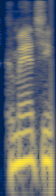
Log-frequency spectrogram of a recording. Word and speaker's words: Comanche: this reads set in the world of the comanche is that how you say it right you guys yeah that was yeah making sure i'm saying it right comanche nation uh 300 years ago the action thriller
